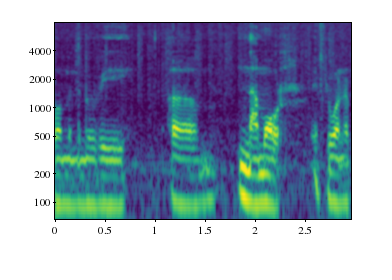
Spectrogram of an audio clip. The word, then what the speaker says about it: Namor: narco Mexico to be specific and he plays Neymar or as they call him in the movie um Namor if you want to pronounce it like that the fish man so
